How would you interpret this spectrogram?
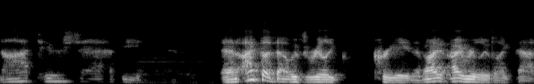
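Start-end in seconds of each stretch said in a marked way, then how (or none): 0.0-1.5 very soft, quiet, barely-there half-whisper. Retelling saying the catchphrase near sleeping children: imitating own half-whisper. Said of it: "So I had to whisper it".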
